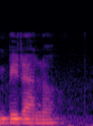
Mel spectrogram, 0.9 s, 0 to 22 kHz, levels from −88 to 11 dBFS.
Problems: none marked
